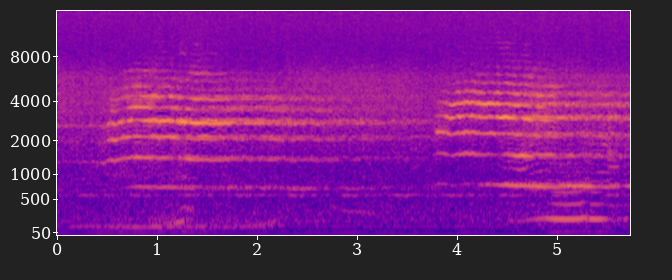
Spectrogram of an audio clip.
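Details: Humpback whale song: long, drawn-out tonal moans rich in overtones. Only males sing, probably to attract females, and they update their song over time.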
